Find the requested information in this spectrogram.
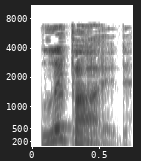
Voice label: "lipide", pronounce

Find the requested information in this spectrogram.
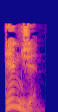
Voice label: "engine", pronounce

